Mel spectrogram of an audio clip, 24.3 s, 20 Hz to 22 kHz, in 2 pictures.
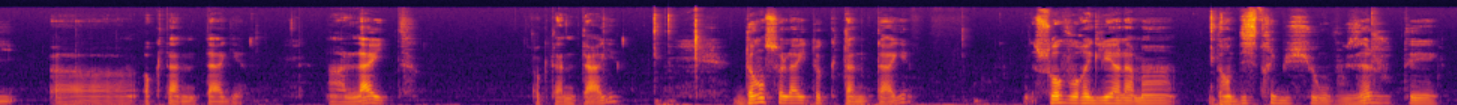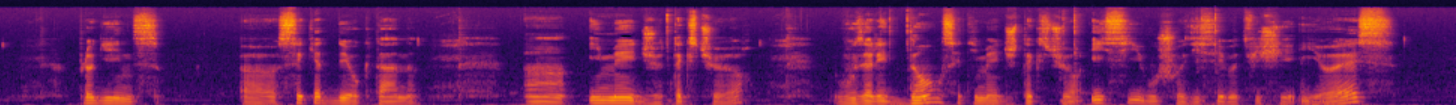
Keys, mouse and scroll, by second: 5.4 click, 10.0-17.6 drag, 19.5 click, 20.9 click, 22.1 click.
